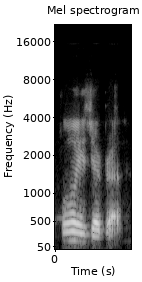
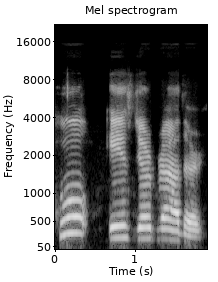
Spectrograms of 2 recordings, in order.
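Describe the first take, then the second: First: Said in the usual way. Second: Slower, higher and louder, each word clear; slow model question. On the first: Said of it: "repeat after slow model". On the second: Shown as a demonstration. Teacher modelling a question for the class, slow and clear. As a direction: read it out slowly for the class to copy. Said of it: "teacher models, then repeats plainly".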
